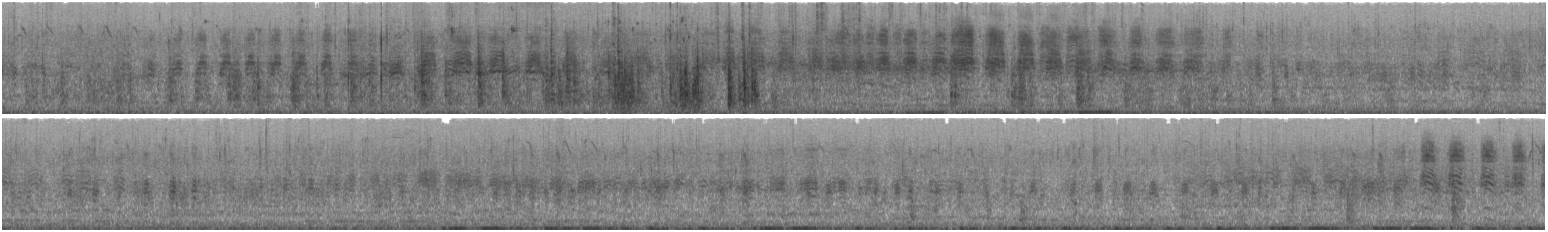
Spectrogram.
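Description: A large flock of ducks quacking on the water, many calls overlapping, with a louder burst of quacking about six seconds in. A low rumble runs underneath, louder in the second half.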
